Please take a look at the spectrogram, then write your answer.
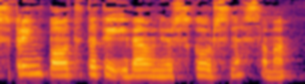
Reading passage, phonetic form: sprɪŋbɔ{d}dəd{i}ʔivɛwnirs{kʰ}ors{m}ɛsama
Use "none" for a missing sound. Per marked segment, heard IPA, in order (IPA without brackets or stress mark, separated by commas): d, i, k, n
